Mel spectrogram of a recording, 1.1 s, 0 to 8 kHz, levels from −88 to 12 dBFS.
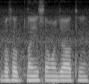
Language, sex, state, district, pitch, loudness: Chhattisgarhi, male, Chhattisgarh, Kabirdham, 150 Hz, -16 LUFS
